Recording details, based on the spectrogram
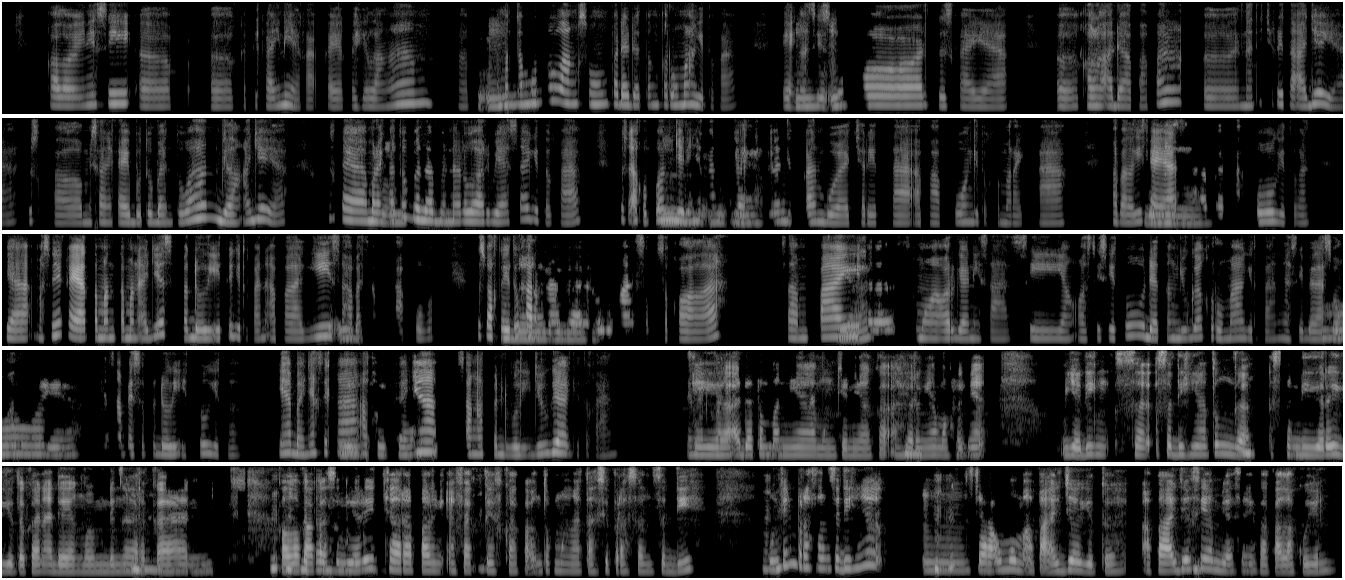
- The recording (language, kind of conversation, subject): Indonesian, unstructured, Apa yang menurutmu paling sulit saat menghadapi rasa sedih?
- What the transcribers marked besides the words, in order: other background noise; distorted speech; mechanical hum; in English: "support"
